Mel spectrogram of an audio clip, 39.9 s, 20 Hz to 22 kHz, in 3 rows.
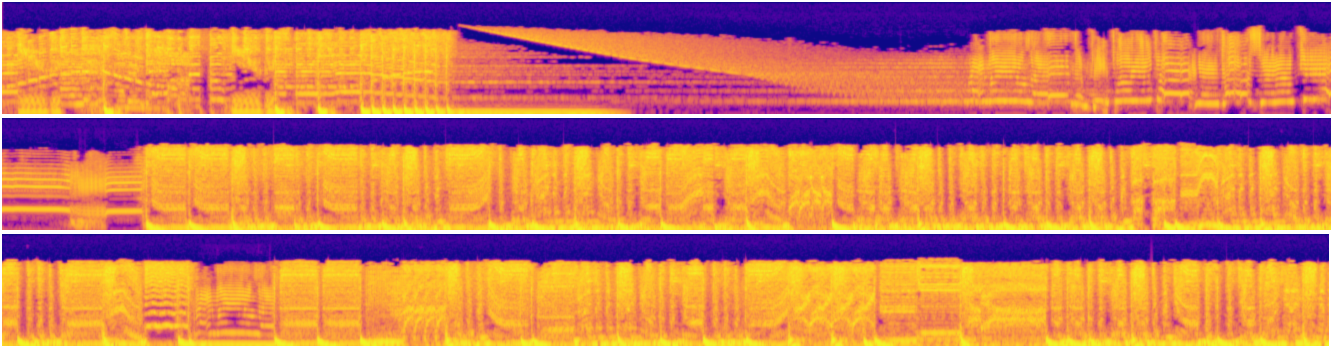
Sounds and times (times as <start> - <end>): Music: 0.0 - 39.8.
